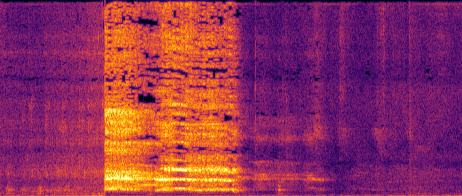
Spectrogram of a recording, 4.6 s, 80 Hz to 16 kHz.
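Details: Morning crow of a rooster, 8 April 2021: a single loud, hoarse crow about one and a half seconds long bursts in after a low rumble, then quiet hum.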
